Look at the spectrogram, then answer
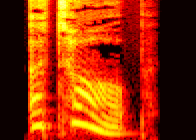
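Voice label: "atop", English, uk British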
